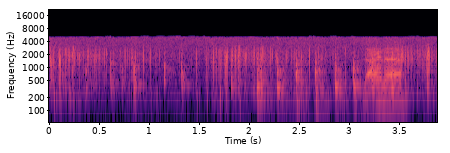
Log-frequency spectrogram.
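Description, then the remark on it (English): A series of sharp raps on a door, knocked in quick irregular bursts over steady background hiss, with a brief voice rising near the end. “However, there's nothing in my book of etiquette that says I can't knock on her door.”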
